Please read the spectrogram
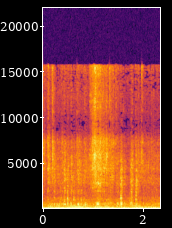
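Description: Faint light plastic clicks and rubbing as the white plastic lid and bowl of a small food chopper are turned in gloved hands, over a steady low hum.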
